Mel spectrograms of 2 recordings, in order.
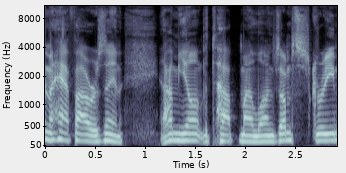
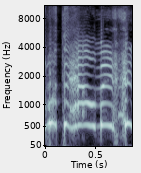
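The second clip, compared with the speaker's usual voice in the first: mock crying mom. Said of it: "she's like, starts crying".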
